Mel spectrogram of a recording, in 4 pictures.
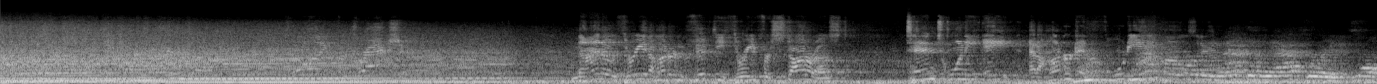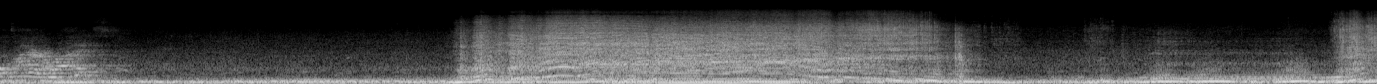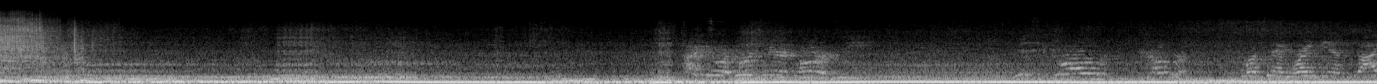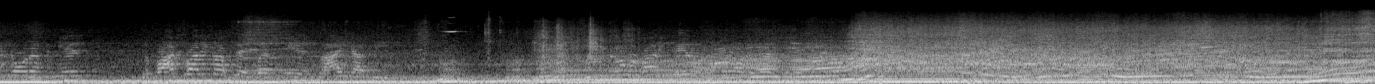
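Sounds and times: engine revving high: 0:00.0 - 0:05.4, 0:18.2 - 0:23.6, 0:25.2 - 0:29.0, 0:45.6 - 0:55.0
engines idling: 0:00.0 - 0:22.3, 0:28.2 - 0:55.0.

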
